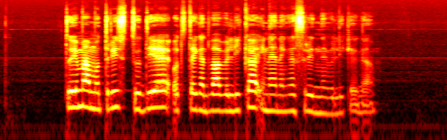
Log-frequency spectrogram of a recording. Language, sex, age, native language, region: Slovenian, female, 18-29, Slovenian, Gorenjska region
